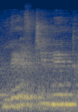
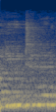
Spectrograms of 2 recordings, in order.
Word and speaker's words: lieutenant: Then these are some designations that are also used as acronyms, as in colonel, or you have lieutenant or lieutenant, that's the pronunciation.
